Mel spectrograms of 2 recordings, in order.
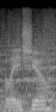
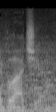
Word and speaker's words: Vacho: and uh it became vacho and people pronounce it like valacio but it would be better if you just call me vacho so the process of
